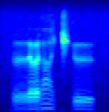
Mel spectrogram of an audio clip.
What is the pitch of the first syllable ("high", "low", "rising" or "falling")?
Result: rising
